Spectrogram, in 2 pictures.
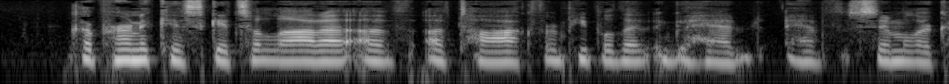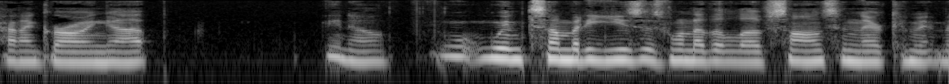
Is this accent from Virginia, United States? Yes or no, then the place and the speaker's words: no; Oklahoma, United States; And growing up in Oklahoma in 49, and which is basically banging on car hoods by the creek late at night.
